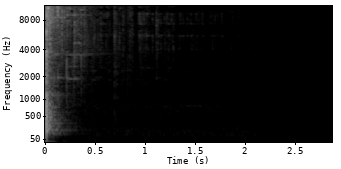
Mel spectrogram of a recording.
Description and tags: Lightbulb Break 3
A lightbulb being dropped and broken.
bulb, glass, break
